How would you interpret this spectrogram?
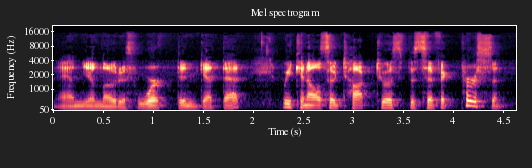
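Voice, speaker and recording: A man giving a plain, unhurried walkthrough of an app, recorded on a camera mic indoors at a table. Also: mid-range voice. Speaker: app developer demonstrating his app. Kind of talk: casual product demo.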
